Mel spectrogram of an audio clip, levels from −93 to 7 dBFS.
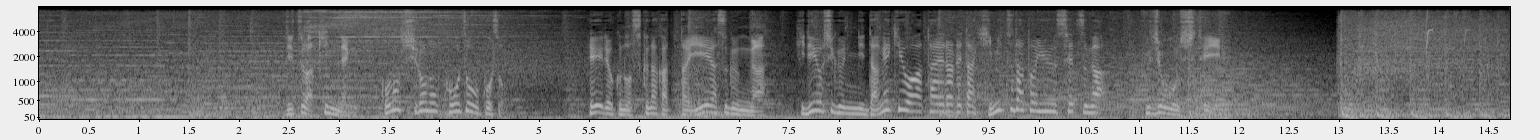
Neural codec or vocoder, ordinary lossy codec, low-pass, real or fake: none; none; 7.2 kHz; real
